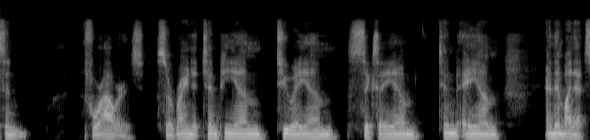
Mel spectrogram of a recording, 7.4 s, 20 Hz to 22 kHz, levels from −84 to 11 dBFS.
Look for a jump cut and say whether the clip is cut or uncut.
cut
